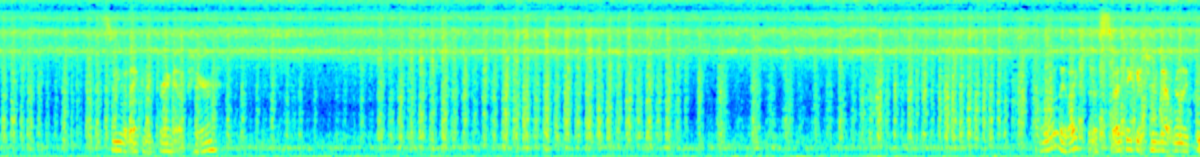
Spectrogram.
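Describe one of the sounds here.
A cloth dabs and rubs softly on a smooth surface.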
